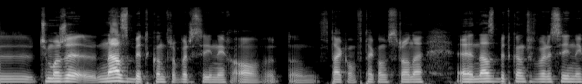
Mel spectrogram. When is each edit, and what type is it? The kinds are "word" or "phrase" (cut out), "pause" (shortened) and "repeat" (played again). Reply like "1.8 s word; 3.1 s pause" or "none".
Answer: none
